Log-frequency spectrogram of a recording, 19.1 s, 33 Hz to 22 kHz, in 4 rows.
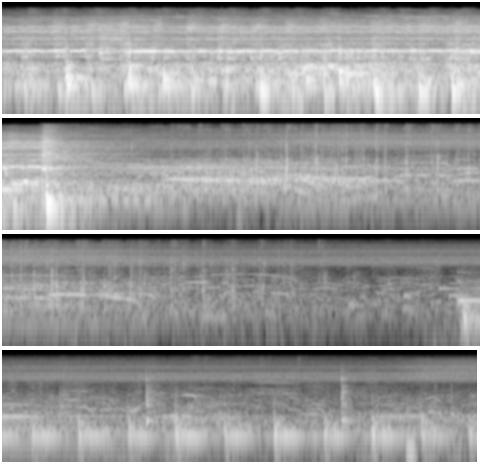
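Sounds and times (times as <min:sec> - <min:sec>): traditional folk music: 0:00.0 - 0:07.9, 0:13.8 - 0:19.0
quiet voices: 0:00.0 - 0:19.0.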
